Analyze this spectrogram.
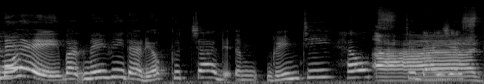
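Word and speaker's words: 緑茶: But maybe the ryokucha, green tea helps to digest green things.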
